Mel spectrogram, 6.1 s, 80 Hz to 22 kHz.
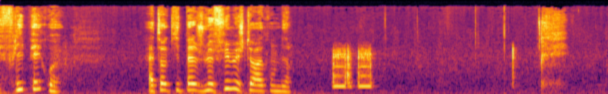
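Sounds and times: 
speech: 0.1s - 0.8s, 1.5s - 3.8s
mobile phone ringing with electronic tone bursts for an incoming call: 3.3s - 3.8s.

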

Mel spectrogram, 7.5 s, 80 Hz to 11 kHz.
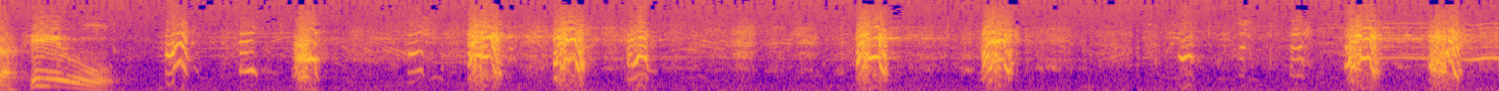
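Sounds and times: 
speech: 0.0s - 0.7s
dog barking: 0.8s - 3.4s, 4.3s - 5.2s, 5.9s - 7.4s
dog whimpering: 0.8s - 7.4s.

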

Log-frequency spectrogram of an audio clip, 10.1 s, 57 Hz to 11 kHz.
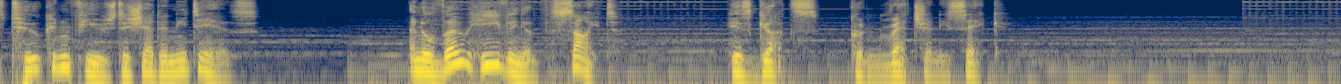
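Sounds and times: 
speech: 0.1s - 2.0s, 3.1s - 4.7s, 5.5s - 7.6s
telephone call to emergency number ringing: 3.4s - 6.2s, 9.3s - 10.0s.

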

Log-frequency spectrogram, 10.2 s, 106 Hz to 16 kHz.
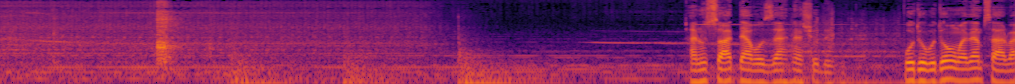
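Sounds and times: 
car engine idling: 0.0s - 5.9s
speech: 6.9s - 10.1s.

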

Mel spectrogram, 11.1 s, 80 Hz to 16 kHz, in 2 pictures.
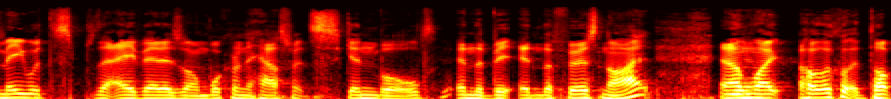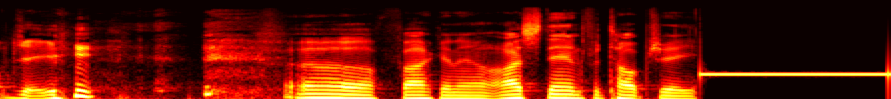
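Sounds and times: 
speech: 0.0s - 10.1s
censor bleep: 10.0s - 11.1s.

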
